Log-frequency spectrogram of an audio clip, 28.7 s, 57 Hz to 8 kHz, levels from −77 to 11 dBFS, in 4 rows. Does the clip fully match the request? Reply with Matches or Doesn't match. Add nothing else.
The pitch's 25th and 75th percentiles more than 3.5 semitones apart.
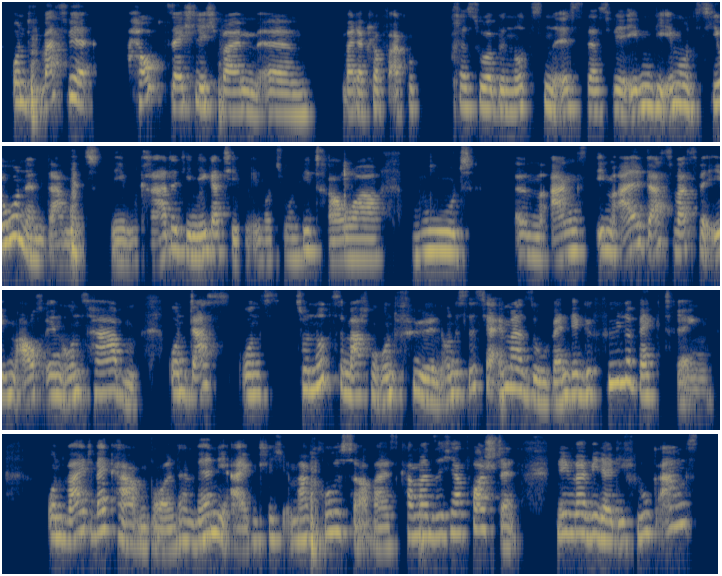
Matches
